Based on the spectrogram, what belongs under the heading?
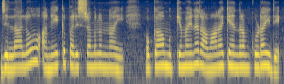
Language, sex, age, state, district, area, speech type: Telugu, female, 18-30, Andhra Pradesh, Kakinada, rural, spontaneous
